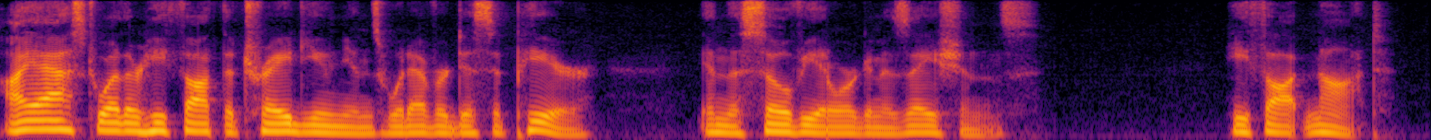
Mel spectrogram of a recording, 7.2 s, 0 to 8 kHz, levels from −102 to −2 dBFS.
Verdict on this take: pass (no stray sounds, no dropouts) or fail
pass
